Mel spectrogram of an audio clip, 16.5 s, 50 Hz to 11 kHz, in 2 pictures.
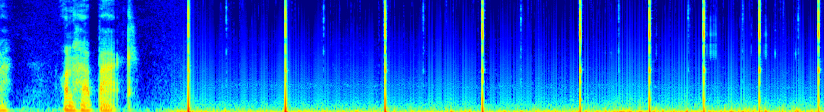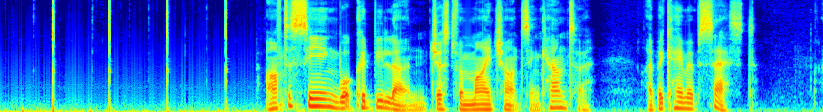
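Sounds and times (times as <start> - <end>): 
speech: 0.6 - 1.4, 10.9 - 15.8
hunting female sperm whale clicking off Dominica: 1.6 - 11.1
low steady underwater rumble: 1.6 - 11.1.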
